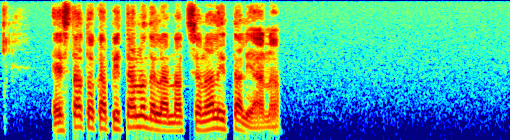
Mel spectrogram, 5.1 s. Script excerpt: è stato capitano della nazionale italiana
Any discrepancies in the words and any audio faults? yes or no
no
